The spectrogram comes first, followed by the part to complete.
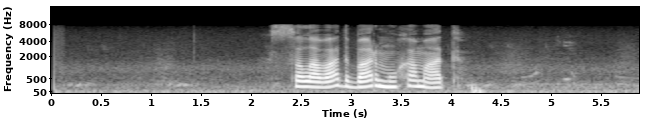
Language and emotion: Russian, neutral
